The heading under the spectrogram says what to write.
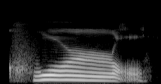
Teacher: moving from the r position to the l position you keep making noise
